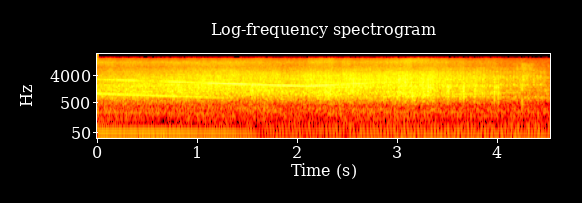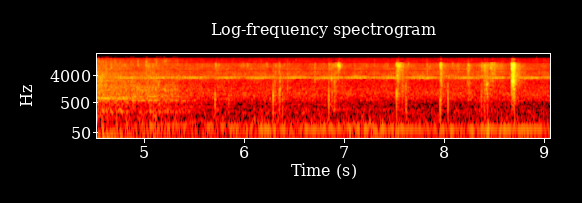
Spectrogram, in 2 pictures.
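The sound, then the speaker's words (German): A police car siren wails in gliding, sweeping tones over a heavy low engine rumble, then cuts off after about four seconds, leaving a thin steady whine and scattered footstep-like taps. “das sind die Bullen. Fahren Sie also sofort rechts ran.”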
